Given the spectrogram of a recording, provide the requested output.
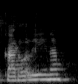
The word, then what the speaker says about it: Karoliina: yeah, like the Finnish pronunciation is Karoliina.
